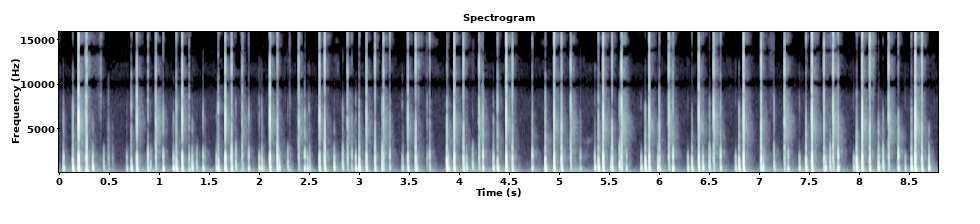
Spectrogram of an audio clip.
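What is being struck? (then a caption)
Smartphone in a plastic case. A smartphone in a blue heart-patterned plastic case is tapped densely and quickly with long nails on the case back and camera lenses. The clicky taps come in rapid bursts, each dry and short with almost no ring, centered around 520 Hz with a bright, crisp edge.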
